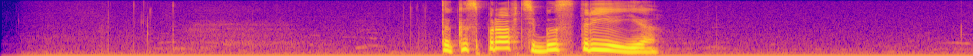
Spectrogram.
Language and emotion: Russian, angry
